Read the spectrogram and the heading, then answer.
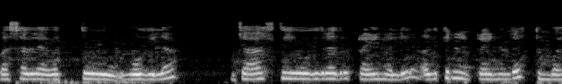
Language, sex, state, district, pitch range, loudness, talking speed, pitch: Kannada, female, Karnataka, Bellary, 240-295 Hz, -15 LUFS, 150 wpm, 255 Hz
